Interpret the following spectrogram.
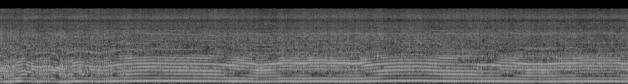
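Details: Echo CS-400 chainsaw with freshly sharpened, tension-adjusted chain cutting ash logs, about 40 degrees out; steady high-pitched scream at full throttle, dipping slightly as the chain bites and recovering cleanly; normal cutting at full throttle.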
